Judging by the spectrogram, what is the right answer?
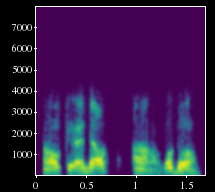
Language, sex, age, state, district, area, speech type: Malayalam, male, 45-60, Kerala, Alappuzha, urban, conversation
